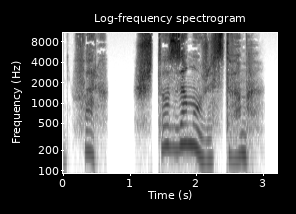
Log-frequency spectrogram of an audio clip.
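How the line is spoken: Soft. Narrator (Russian): мягко

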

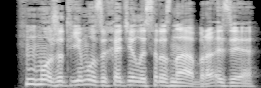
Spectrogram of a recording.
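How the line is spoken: Laughing. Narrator (Russian): рассмеялся оператор

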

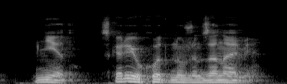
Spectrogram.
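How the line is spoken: Gloomy reply. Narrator (Russian): мрачно ответил Коппер

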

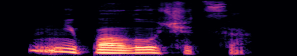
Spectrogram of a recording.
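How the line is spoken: Quiet, deliberately soft. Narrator (Russian): тихо и как-то нарочито мягко произнесла Хельват

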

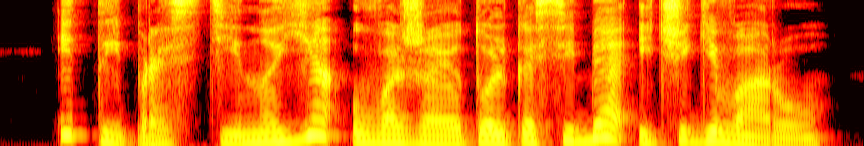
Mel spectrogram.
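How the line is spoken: Spiteful, through teeth. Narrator (Russian): процедил Евлантьев, надеясь задеть обидчика

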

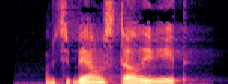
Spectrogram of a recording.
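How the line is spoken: Quiet old man. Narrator (Russian): негромко проговорил старик

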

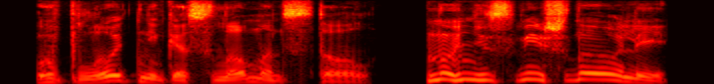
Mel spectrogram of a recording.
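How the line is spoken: Loud laughing male voice. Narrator (Russian): Сам он смеялся во весь голос

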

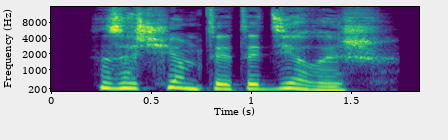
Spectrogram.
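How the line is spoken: Spoke up. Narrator (Russian): подала голос Лизетта

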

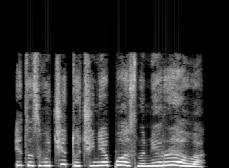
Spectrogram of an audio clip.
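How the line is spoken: Frightened meow. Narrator (Russian): Испуганно мяукнула

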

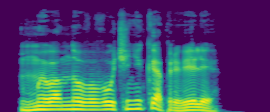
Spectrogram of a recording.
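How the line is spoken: Loud bird caw. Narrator (Russian): птица с синими крыльями и громко каркнула

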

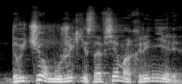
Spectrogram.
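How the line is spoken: Fearful scream. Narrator (Russian): завопил Олег, чуя приближение большой опасности для его собственного здоровья

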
